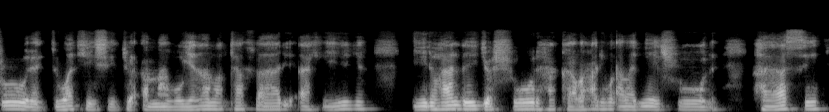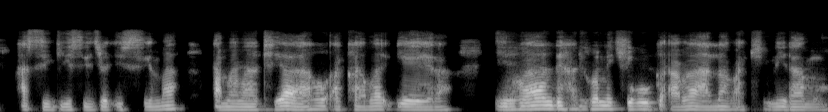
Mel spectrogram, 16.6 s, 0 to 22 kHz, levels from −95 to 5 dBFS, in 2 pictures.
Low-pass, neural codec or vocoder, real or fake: 7.2 kHz; codec, 32 kHz, 1.9 kbps, SNAC; fake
